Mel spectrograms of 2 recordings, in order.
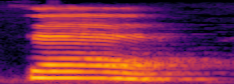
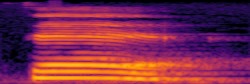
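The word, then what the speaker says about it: ثاء: Elif, Elif, Ba, Ba, Ta, Ta, Tha, Tha. Ici, on doit mettre la langue entre les dents. Tha, Tha, Jim, Jim, Ha, Ha, Kha.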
